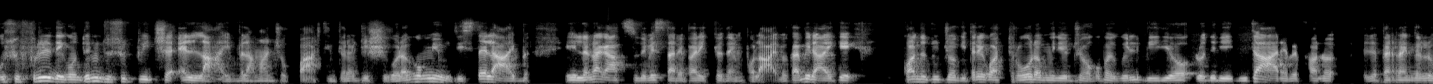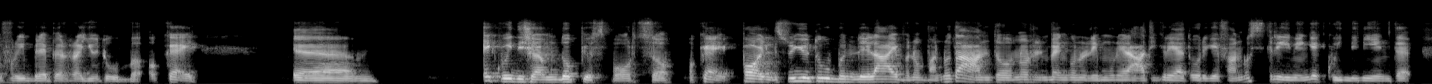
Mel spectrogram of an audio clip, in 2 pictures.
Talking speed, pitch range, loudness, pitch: 155 wpm, 95-115 Hz, -19 LUFS, 100 Hz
